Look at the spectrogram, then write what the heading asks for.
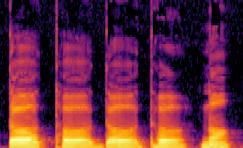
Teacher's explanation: जब इन वर्णों का उच्चारण जिह्वा करती है तो दांत के पीछे का जो भाग होता है उस पर जिह्वा स्पर्श होती है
